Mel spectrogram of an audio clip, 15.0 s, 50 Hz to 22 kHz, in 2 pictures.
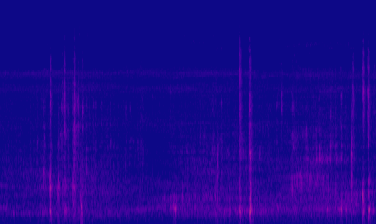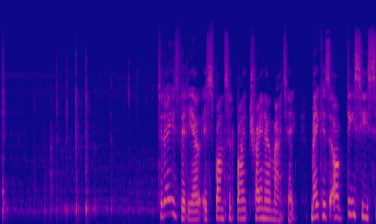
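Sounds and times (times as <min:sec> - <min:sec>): wheels clicking over rail joints: 0:00.0 - 0:10.8
faint motor hum: 0:00.0 - 0:15.0.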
